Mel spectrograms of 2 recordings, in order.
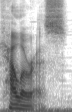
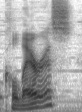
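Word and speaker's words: Keleres: Now, we have the Council Kelleris, or as I used to pronounce them, I guess wrongly, Council Calleris.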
